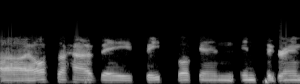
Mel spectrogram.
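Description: Speaking very slowly in a monotone, flat intonation, a man with a Pennsylvania accent holds a fairly low pitch. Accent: Pennsylvania (US Mid-Atlantic). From Pennsylvania, Palmerton. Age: 40s. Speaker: fishing guide. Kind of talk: casual interview.

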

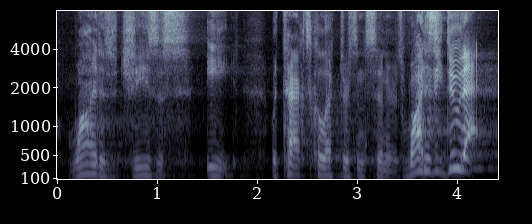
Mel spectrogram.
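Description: Against noticeable background noise, a man with an American accent speaks at a moderate pace in a fairly high voice. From US, Washington DC. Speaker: pastor. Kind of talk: sermon.

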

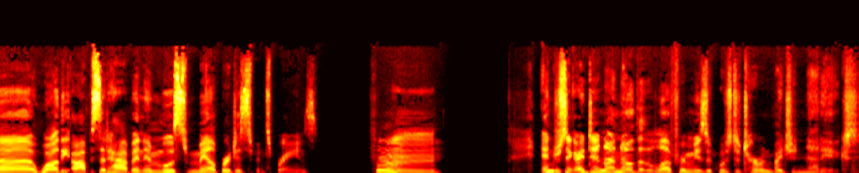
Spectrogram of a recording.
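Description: A woman speaks at a fairly quick pace with lively intonation and an animated tone. The sound is dry and close, with no echo. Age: 20s. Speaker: K-pop singer. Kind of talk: casual chat.

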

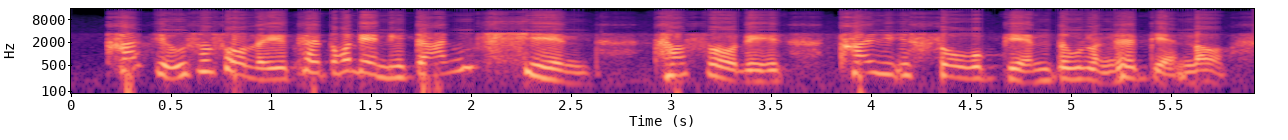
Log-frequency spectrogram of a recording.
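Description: A woman's fairly high voice at a moderate pace with very wide pitch swings and long, frequent pauses, over noticeable background noise. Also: very even loudness. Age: 70s. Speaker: caller, mother. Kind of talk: phone call-in. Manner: halting, stammering.

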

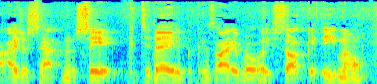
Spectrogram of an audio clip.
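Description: Noticeable background noise runs beneath a man talking at a fairly slow pace. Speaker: podcast host. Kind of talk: casual banter chat. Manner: animated, joking.

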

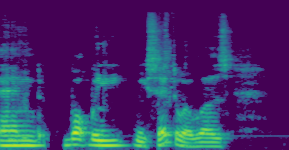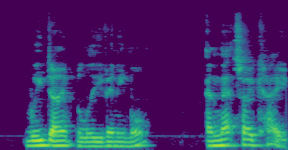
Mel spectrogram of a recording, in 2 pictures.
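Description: Dark and mellow in tone, a man with an Australian accent speaks at a moderate pace in a somewhat breathy voice. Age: 40s. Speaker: YouTube channel host, former ministry student. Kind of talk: interview subject in live-stream conversation. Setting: live stream video call.

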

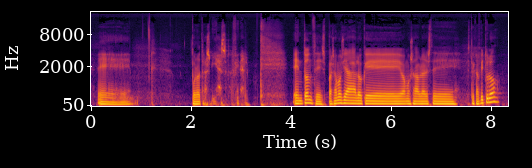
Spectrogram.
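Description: With long, frequent pauses, a man speaks at a very slow pace in a fairly low pitch, his dark, mellow tone showing ordinary pitch variation. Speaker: music podcast co-host. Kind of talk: casual chat.

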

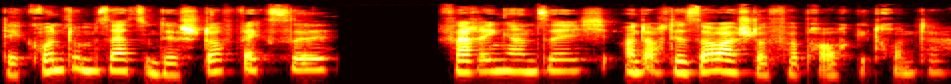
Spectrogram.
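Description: Warm in tone with vocal fry, the voice moves at a moderate pace. The recording is very clean, with a silent background. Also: woman. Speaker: podcast host. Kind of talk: solo podcast talk, explanatory with a short breathing exercise. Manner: warm, friendly, conversational.

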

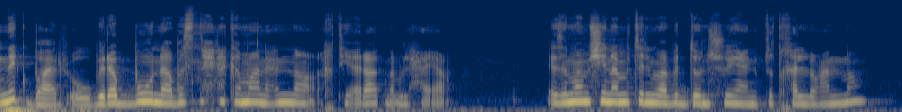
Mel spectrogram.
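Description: A woman talks at a fairly quick pace and a high pitch. Her pitch varies in an ordinary way. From Syria. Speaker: content creator. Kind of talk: casual interview chat.

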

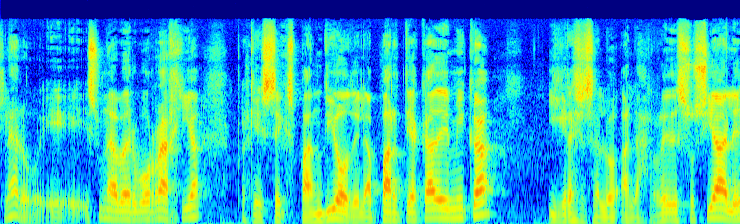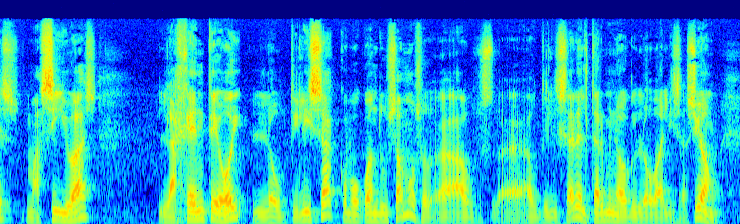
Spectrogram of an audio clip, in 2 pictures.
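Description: A man at a medium pitch talks at a fairly slow pace with very wide pitch swings and vocal fry, in a very clean recording with a silent background. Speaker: comedian and history teacher. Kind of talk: casual interview.

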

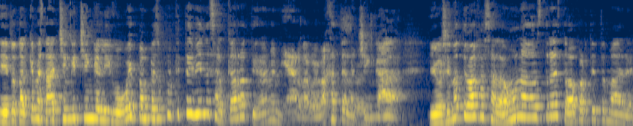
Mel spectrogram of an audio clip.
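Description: Over noticeable background noise, a man with a Mexican accent speaks very fast at a high pitch, with very wide pitch swings and hardly any pauses. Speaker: comedy video creator. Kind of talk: casual chat.

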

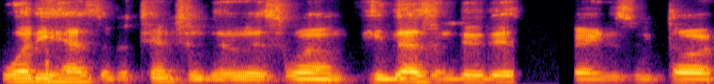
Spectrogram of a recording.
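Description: A man speaks with an American accent at a medium pitch. His intonation is monotone and flat. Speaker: former NFL player. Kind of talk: casual interview.

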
